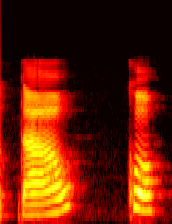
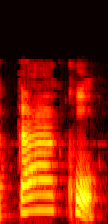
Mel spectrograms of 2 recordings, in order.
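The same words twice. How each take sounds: First: Talco very slow and loud, tau, pause, co; added L, syllable by syllable. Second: Taco said slowly as ta, then co; syllable by syllable. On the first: Teacher showing what the L changes, talco in slow syllables. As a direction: stretch tal like tau, then a separate co. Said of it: "Aí não ficou mais tá, ficou talco". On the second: Teacher joining the two syllables, taco said slowly. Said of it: "Aí ficava taco". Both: Shown as a demonstration.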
